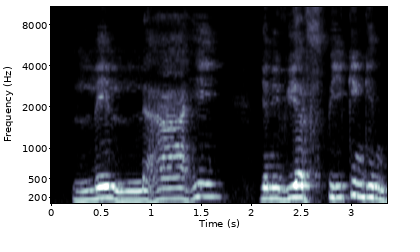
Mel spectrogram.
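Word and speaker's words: لله: Due to that reason, the lam in the harf jalala, it become lighter in pronunciation. Lillahi, yani we are speaking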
